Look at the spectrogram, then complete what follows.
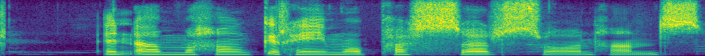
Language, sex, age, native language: Icelandic, female, 11, Icelandic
